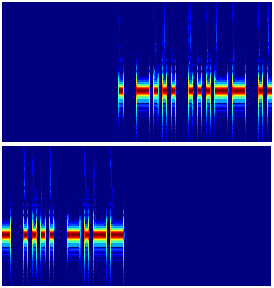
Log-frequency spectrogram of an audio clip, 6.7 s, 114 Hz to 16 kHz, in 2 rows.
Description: Morse code, heard as a keyed tone, about 21 wpm, 700 Hz. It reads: EB3AHY
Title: DXCC-100 Call Signs - 6 Characters - 22wpm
